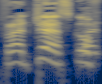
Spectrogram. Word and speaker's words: Francesco: You have to say it like Francesco. Francesco. – You have to pinch the salt when you do it. – You got to roll that R a little bit, you know, Francesco. – Oh, he's not Spanish.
